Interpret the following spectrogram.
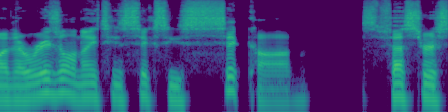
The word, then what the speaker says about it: Fester: Now, in the original 1960s sitcom, Fester is said to be Mortica's maternal uncle, and his name rhymes with that of British's mother. So Hester and Fester Hester and Fester Frump.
